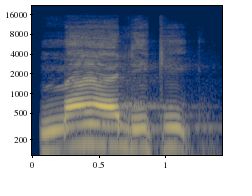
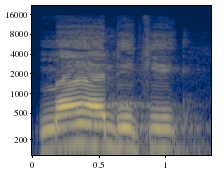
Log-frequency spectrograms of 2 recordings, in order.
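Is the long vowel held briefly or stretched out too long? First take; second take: brief; brief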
